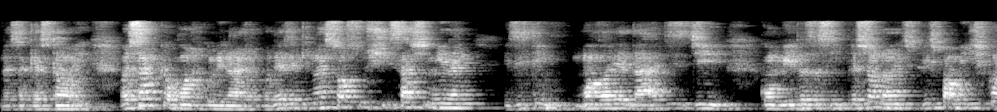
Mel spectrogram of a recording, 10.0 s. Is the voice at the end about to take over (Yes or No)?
No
